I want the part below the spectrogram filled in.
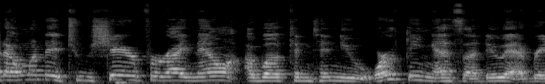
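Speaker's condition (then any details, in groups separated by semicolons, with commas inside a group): Brain injury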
